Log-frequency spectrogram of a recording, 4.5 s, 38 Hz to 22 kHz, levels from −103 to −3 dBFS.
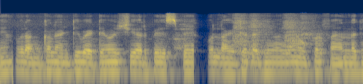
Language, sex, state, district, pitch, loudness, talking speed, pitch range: Hindi, male, Uttar Pradesh, Etah, 100 Hz, -26 LUFS, 290 wpm, 95-105 Hz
